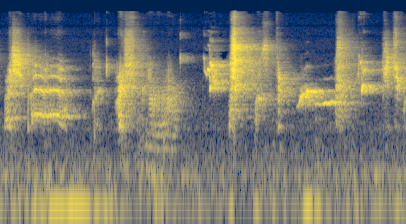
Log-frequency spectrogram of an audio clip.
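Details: Talking pet budgerigar imitating human words in Turkish. Chattering, voice-like phrases with buzzy harmonic notes and sharp clicks, rising and falling, with a short gap midway.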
